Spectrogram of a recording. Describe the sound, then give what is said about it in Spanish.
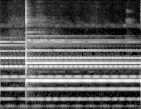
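A Tibetan singing bowl is struck once with a wooden mallet that has suede-like material on its lower part, giving a clear, bright onset followed by a steady, shimmering ring of several layered tones that sustains without fading. “Lo que están escuchando solo es toque. Estoy tocando con una baqueta de madera.”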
